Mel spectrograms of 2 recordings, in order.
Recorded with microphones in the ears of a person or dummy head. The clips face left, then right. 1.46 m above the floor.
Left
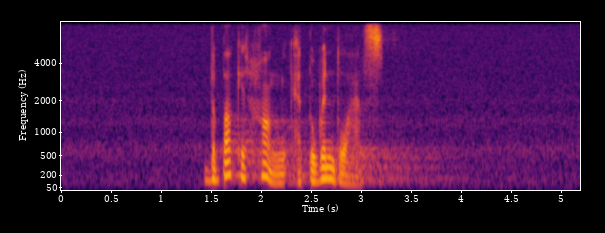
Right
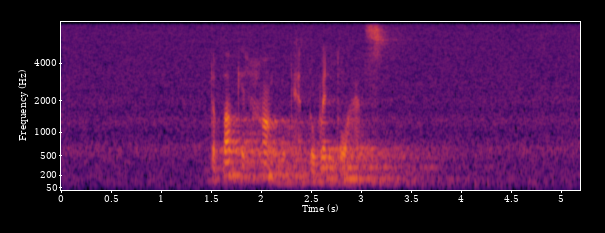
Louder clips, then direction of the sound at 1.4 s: Left 9 dB; 55° left (ahead or behind).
